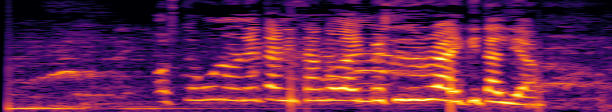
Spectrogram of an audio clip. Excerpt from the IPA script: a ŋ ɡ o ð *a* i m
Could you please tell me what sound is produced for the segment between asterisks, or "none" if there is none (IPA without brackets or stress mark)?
a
